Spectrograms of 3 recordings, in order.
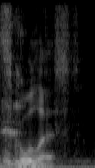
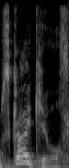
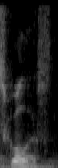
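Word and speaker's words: Schuylkill: Speaking of school list, yours, Christian, the other day kept pronouncing, what'd you say? You called him Skykill. Aaron's school list, he just kept saying Skykill.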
